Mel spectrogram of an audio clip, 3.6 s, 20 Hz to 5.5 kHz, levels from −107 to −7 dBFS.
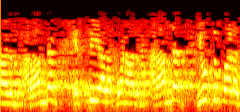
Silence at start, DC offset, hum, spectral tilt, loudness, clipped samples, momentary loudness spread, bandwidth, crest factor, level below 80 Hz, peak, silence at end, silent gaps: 0 s; under 0.1%; none; -10 dB/octave; -19 LUFS; under 0.1%; 4 LU; 3.6 kHz; 14 dB; -60 dBFS; -4 dBFS; 0 s; none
